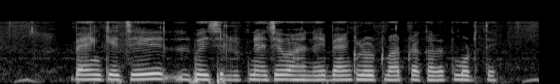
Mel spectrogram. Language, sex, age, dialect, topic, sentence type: Marathi, female, 18-24, Standard Marathi, banking, statement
